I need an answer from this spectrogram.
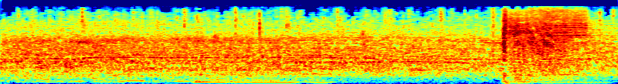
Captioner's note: screaming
